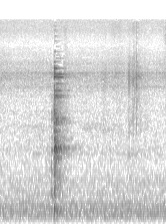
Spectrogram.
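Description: A glass mason jar being handled: one sharp clink about two-thirds of a second in, against quiet room tone.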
